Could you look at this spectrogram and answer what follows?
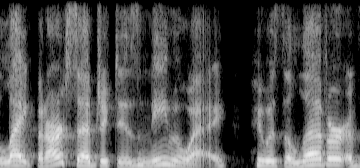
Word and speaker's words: Nimue: Pronounce Nimue.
